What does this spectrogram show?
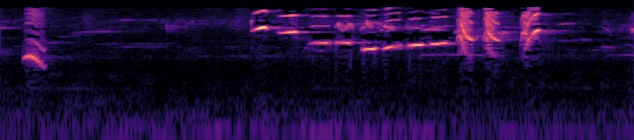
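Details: Hill prinia singing: one sharp downslurred note, then a fast sequence of thin high whistles and rising slurs closing with a dense chattering burst.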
